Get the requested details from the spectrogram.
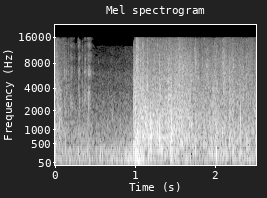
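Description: Heavy footsteps thud on hard ground after a jump.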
